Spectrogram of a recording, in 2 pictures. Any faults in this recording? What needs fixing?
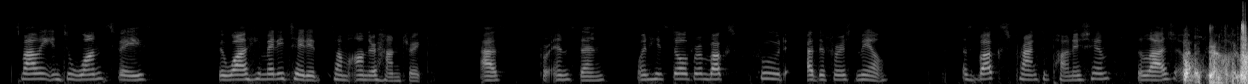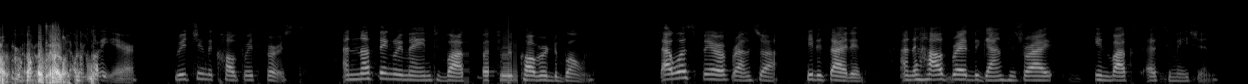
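From 11.83 to 13.58 s, a codec payload misread turns the speech into garbled warble: octet-aligned AMR frames are decoded as bandwidth-efficient. The spectrogram shows smeared, unstructured energy. Fix it by making both ends agree on the AMR payload format during call setup.

From 17.12 to 17.66 s, the speech becomes a rigid metallic buzz at 100 Hz. This robotic sound from repeated short buffers likely comes from 10 ms chunks being replayed in place of most of the real audio. It appears as evenly spaced horizontal harmonic lines and a waveform repeating every 10 ms. Prevent it by ensuring audio buffers are delivered on time so the playback side never has to loop stale data.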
